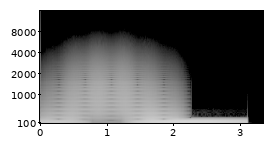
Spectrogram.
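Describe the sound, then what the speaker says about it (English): A phase distortion synthesis tone from a wavetable synth plays as a sustained buzzy note with bright overtones that fade away, leaving a pure low tone that stops abruptly after about three seconds. "So we can hear phase distortion by itself by increasing this amount knob here."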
